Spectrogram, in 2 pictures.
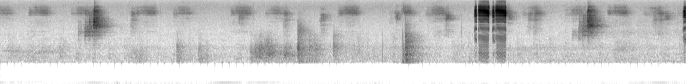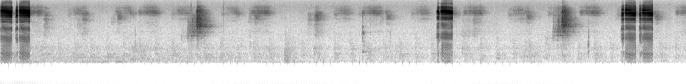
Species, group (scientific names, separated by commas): Ephippiger diurnus, Orthoptera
